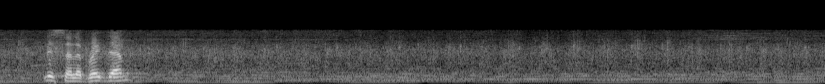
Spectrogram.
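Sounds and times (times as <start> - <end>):
audience clapping: 0.0 - 8.2
speech: 0.4 - 1.4.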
